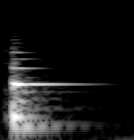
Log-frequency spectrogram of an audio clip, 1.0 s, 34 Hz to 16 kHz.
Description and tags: Double Bass - G4 - pizzicato
Part of the Good-sounds dataset of monophonic instrumental sounds.
instrument::double bass
note::G
octave::4
midi note::67
good-sounds-id::8751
